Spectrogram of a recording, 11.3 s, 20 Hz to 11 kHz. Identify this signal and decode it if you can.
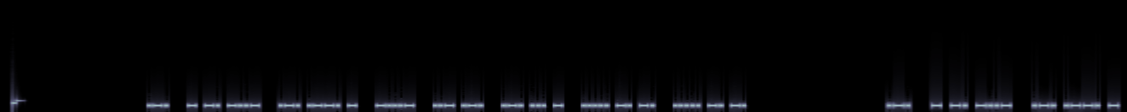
Morse code, heard as a keyed tone, about 37 wpm, 700 Hz. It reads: R TNX RPT <BT> UR RST 5NN 5NN R TNX RPT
